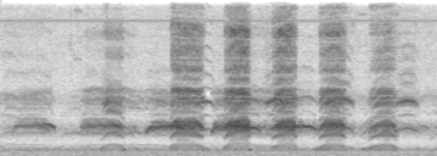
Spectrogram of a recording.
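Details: Black-headed gull at a nest with three chicks, giving loud, harsh, rasping calls repeated in a steady series of about eight over four seconds, each a short grating squawk, over low background rumble.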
